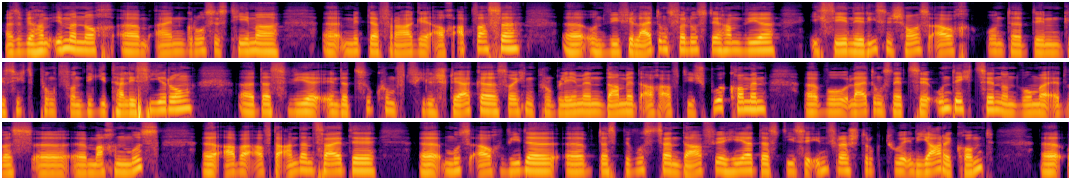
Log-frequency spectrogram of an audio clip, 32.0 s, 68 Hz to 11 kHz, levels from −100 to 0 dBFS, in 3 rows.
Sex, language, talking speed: male, German, 155 wpm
